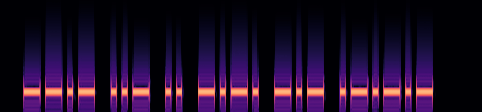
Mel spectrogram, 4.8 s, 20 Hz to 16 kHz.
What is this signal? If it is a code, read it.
Morse code, heard as a keyed tone, about 22 wpm, 700 Hz. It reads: QUICK.
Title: 2x Word-Spacing - Sentences from Top 500 Words - 22wpm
